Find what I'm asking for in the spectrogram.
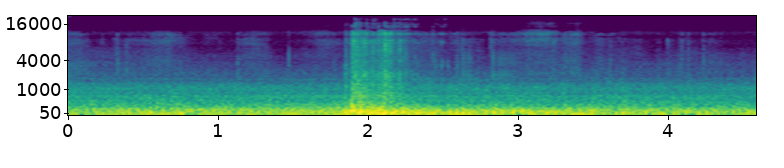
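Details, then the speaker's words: Honda City 5th gen, in-cabin under hard acceleration above 2000 rpm: steady deep engine drone with no knock or rattle, which goes silent below 2000 rpm; ordinary engine noise that is not a bad sound. "okay and in case you do you will enjoy this sound it's not a bad noise"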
